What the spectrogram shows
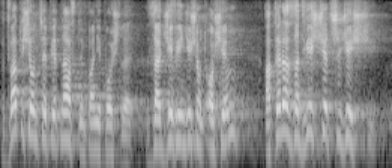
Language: Polish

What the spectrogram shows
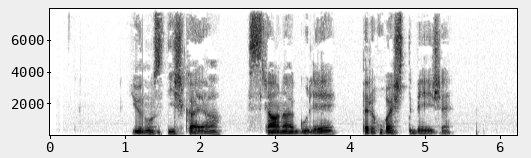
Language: Kurdish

